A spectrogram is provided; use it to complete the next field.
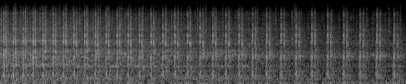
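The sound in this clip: Rapid ratcheting clicks from a prize wheel being spun, a steady stream of sharp ticks that gradually spaces out as the wheel slows, with no voices.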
